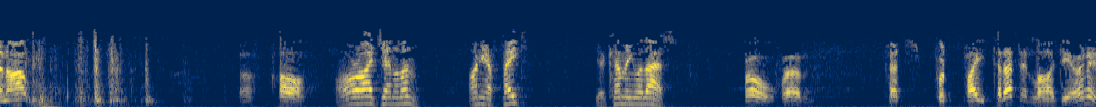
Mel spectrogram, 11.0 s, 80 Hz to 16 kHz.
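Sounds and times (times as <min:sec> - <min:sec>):
speech: 0:00.0 - 0:00.5, 0:02.8 - 0:05.4, 0:06.0 - 0:06.8, 0:07.4 - 0:08.2, 0:08.9 - 0:10.9
door opening with wooden clunks: 0:00.2 - 0:02.0.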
